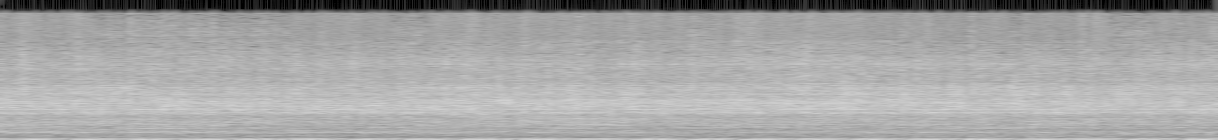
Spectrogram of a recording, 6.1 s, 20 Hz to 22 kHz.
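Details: Ferrari Mondial 3.2 at cold idle with a steady mid-pitched buzz over uneven idle, starting 15 seconds after cold start as oil pressure rises and fading when warm; loudest at braided oil hoses to the fan, source unconfirmed.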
